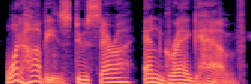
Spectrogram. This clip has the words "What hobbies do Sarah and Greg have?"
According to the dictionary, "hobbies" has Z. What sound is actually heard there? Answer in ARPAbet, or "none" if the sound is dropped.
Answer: Z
